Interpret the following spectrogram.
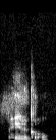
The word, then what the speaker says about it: pinochle: using this pinochle deck I looked it up how to pronounce it apparently that's the consensus even though it sounds like getting kicked in the nuts so pinochle this is actually my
